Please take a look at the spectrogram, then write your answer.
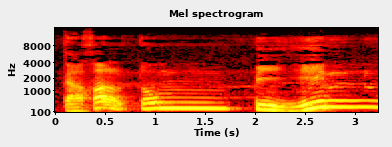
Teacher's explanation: Jadi contohnya dakhol tum baru membaca tum tapi sudah akan masuk ke dalam huruf ba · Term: ikhfa syafawi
